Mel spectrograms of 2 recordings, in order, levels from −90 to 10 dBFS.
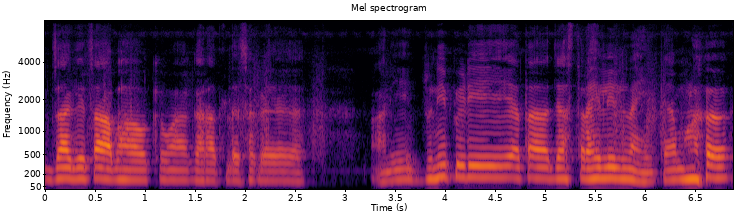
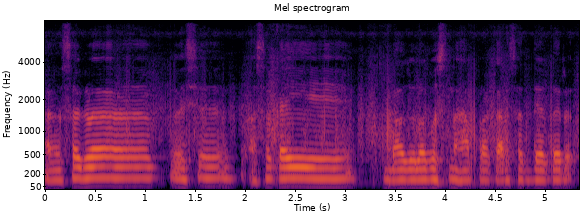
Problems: none marked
